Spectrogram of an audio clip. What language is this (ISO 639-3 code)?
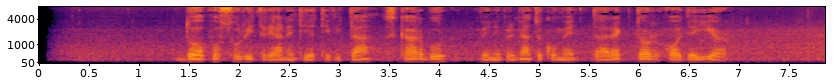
ita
